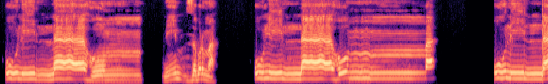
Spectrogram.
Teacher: তাশদি হইলে সর্ব অবস্থায় নাকের বাঁশি থেকে গুন্নাহ করিয়া পড়িতে হয় গুন্নাটি তিন সেকেন্ড পরিমাণ ধরে রাখতে হবে এই হা তাসদিদলা মিমকে তিন সেকেন্ড পরিমাণ ধরে রাখবো দেখুন এভাবে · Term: ওয়াজিব গুন্নাহ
